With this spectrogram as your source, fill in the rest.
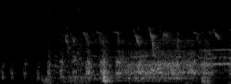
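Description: Chickens cluck and murmur in a farmyard, several birds close by in an overlapping, continuous chatter with a few sharper calls.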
